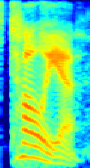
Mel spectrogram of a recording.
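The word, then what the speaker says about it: Taulia: I can't even pronounce his first name. It's Talia.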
